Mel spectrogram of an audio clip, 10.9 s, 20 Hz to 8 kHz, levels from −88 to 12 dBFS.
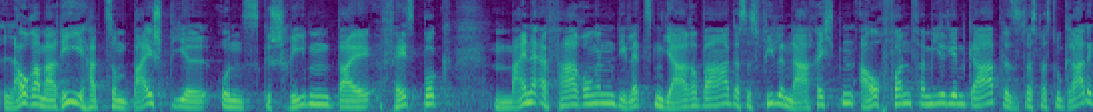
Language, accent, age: German, German, 40-59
